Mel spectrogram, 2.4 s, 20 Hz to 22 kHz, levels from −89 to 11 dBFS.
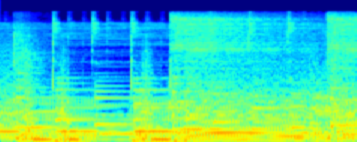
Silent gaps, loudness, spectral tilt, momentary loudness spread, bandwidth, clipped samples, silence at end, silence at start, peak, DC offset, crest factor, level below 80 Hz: none; -18 LUFS; -6 dB/octave; 3 LU; 16 kHz; under 0.1%; 0 s; 0 s; -4 dBFS; under 0.1%; 14 dB; -32 dBFS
